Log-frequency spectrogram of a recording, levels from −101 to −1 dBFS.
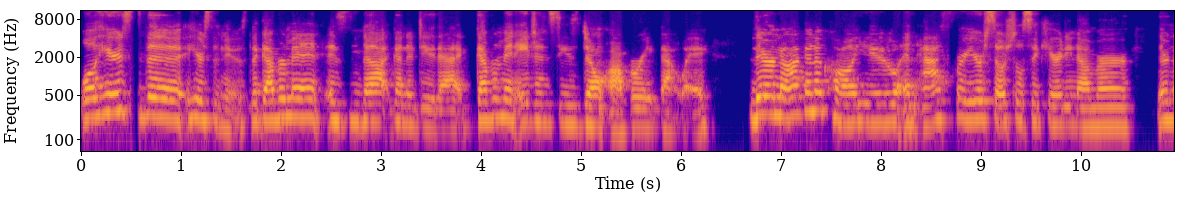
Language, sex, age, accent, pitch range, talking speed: English, female, 20-39, American, 180-225 Hz, 185 wpm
